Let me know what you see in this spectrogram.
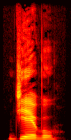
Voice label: "llevo", spanish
